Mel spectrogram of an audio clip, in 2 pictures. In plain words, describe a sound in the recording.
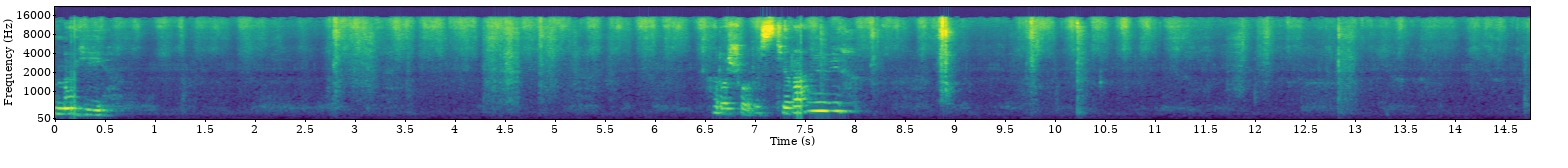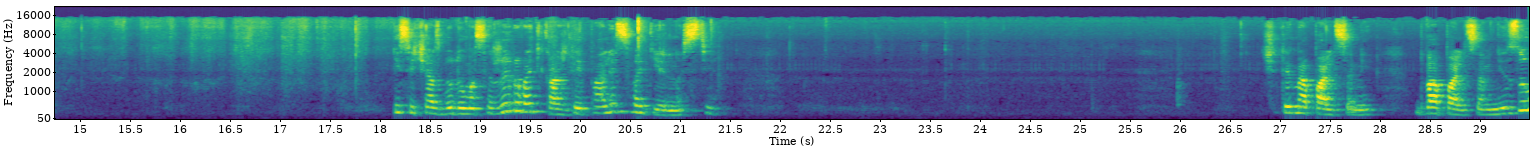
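Hands softly rub and knead bare skin.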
